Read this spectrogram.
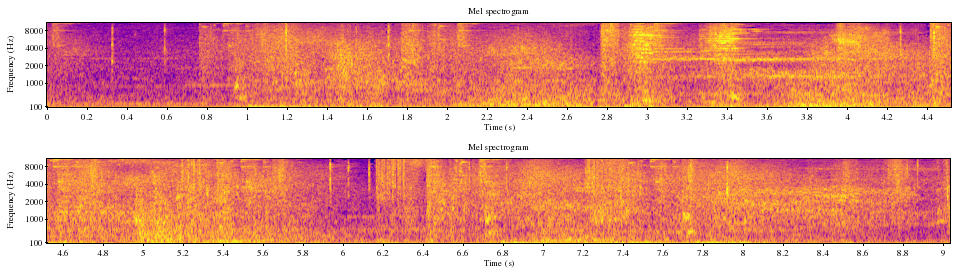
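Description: Magical blasts and hits crackle and thud during a fight.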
